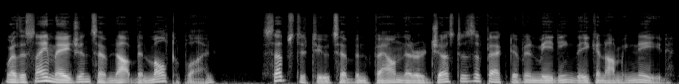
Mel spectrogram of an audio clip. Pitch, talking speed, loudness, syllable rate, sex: 100 Hz, 195 wpm, -20 LUFS, 5.9 syllables/s, male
